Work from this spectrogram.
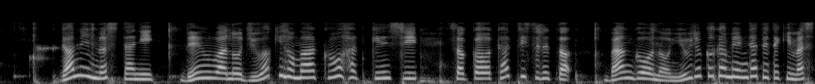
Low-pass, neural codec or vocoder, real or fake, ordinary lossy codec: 7.2 kHz; codec, 24 kHz, 1.2 kbps, DualCodec; fake; none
